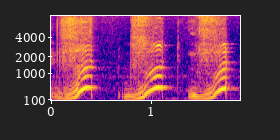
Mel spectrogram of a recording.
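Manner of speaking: rising robotic voot noises; mechanical voot sounds. Shown as a demonstration. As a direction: imitate stiff mechanical footsteps. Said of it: "That's how it moves".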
